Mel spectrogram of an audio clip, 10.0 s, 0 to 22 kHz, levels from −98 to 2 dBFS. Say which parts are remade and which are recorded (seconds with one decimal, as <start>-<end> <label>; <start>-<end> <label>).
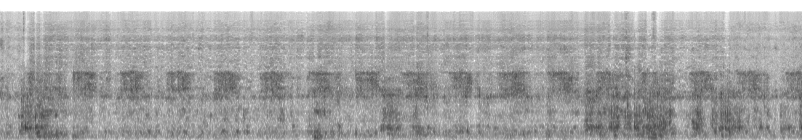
0.0-0.4 recorded; 0.4-1.5 remade; 1.5-3.6 recorded; 3.6-7.6 remade; 7.6-10.0 recorded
